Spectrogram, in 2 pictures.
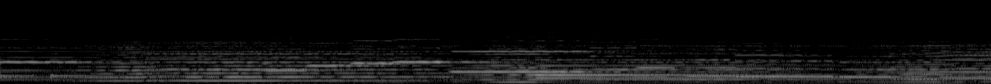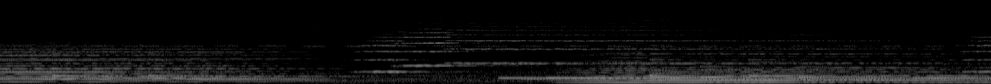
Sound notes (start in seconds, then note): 5.4 chirping Continues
